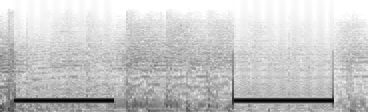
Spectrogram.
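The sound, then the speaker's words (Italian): A telephone line tone sounds after a woman answering an Italian call hangs up. Two long, steady, mid-pitched beeps of about a second each are separated by a quieter gap with background noise. “A un'altra ora del giorno risponde invece una donna, la quale butta giù, sentite.”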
